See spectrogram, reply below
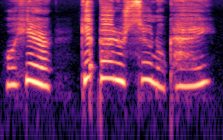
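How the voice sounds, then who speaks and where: A woman's voice: extremely high pitch, a little slow, darkish tone, no room sound, clean studio sound, voice pushed up. A woman voicing an earnest, stubborn, devoted little girl in a storybook, with heartfelt, hesitant phrasing. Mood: hopeful, concerned. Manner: hesitant ums and huhs, heartfelt.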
